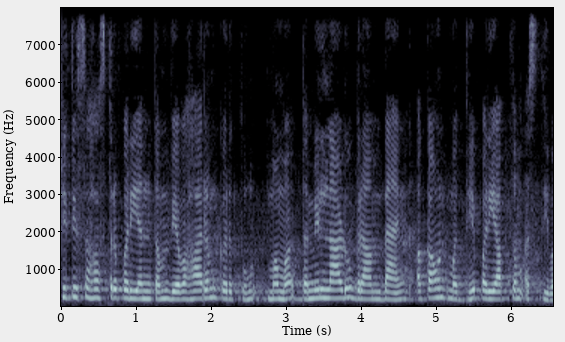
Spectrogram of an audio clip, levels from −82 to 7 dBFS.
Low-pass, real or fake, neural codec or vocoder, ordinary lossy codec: none; fake; codec, 16 kHz, 4 kbps, X-Codec, WavLM features, trained on Multilingual LibriSpeech; none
